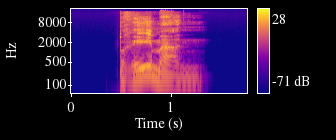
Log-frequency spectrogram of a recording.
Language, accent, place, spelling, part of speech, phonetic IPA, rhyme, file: German, Germany, Berlin, Bremern, noun, [ˈbʁeːmɐn], -eːmɐn, De-Bremern.ogg
- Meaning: dative plural of Bremer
